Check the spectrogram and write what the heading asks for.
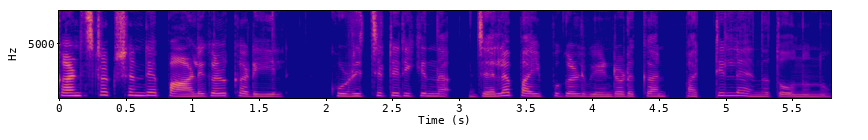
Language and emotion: Malayalam, sad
